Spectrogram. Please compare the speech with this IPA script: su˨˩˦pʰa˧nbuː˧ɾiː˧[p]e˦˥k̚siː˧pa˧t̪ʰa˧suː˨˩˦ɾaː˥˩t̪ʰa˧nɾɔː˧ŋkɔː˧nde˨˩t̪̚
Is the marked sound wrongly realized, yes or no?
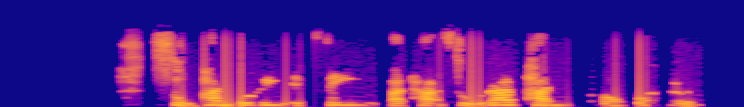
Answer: yes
